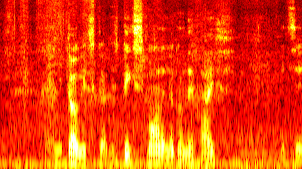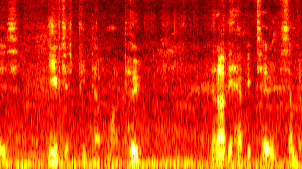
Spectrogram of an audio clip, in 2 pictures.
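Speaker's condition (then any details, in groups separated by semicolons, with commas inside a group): No condition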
